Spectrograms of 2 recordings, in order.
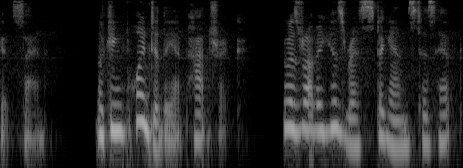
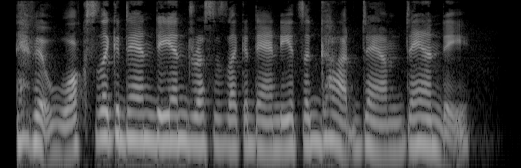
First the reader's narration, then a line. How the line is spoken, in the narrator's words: growled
